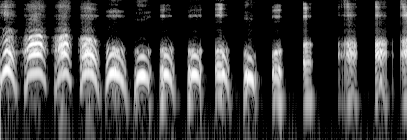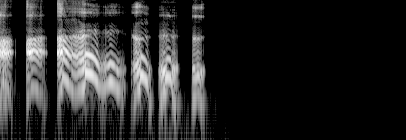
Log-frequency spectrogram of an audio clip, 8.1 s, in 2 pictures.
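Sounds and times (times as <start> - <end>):
person moaning: 0.0 - 6.1.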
